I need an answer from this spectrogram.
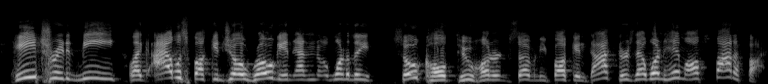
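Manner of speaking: ordinary talk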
